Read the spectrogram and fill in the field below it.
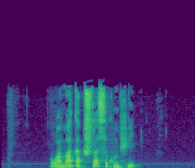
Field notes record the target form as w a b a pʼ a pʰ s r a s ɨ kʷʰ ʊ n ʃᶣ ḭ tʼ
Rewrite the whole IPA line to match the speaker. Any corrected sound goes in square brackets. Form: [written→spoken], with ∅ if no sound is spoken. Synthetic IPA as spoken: w a [b→m] a [pʼ→kʼ] a pʰ [s→ʂ] r a s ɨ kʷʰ ʊ [n→m] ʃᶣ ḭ tʼ

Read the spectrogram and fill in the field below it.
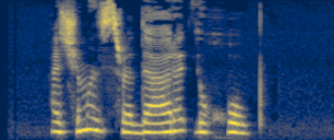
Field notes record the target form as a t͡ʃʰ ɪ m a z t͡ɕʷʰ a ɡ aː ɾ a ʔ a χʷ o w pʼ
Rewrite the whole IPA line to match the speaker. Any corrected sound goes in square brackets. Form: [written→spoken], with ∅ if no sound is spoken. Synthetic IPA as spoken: a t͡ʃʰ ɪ m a z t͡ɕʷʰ a [ɡ→d] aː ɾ a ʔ [a→i] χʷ o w pʼ

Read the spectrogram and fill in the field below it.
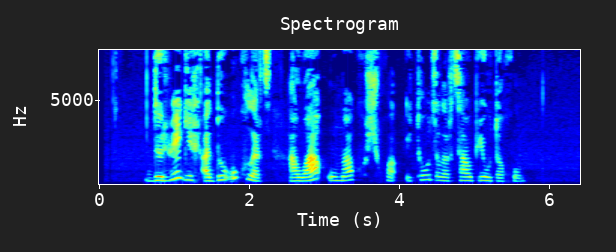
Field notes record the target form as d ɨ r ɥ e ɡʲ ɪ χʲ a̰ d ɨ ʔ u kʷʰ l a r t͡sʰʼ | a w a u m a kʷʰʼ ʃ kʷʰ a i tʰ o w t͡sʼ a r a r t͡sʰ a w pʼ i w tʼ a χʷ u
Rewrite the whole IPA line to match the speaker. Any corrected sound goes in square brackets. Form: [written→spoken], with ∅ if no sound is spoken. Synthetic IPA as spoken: d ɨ r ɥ e ɡʲ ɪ χʲ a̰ d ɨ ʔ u kʷʰ l a r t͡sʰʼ | a w a u m a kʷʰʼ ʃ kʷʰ a i tʰ o w t͡sʼ a [r→l] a r t͡sʰ a w pʼ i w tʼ a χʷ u

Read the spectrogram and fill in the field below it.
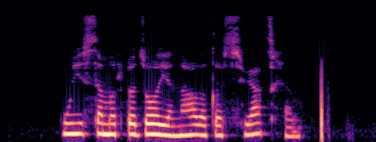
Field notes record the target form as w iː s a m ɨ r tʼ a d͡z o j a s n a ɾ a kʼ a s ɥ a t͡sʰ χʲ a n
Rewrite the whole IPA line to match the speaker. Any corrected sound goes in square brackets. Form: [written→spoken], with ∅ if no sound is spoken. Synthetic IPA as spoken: w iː s a m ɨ r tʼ a d͡z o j a [s→∅] n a [ɾ→l] a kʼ a s ɥ a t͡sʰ χʲ a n

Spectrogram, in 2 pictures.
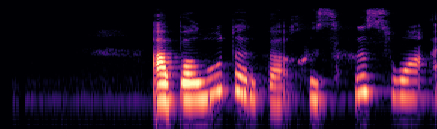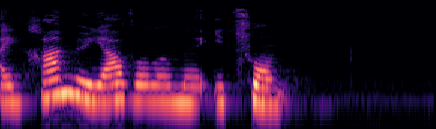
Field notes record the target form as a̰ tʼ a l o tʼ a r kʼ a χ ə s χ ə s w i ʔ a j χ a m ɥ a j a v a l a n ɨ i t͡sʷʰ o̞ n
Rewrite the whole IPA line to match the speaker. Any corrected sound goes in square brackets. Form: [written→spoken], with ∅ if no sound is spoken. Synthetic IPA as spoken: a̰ [tʼ→pʼ] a l [o→u] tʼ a r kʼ a χ ə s χ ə s w [i→a] ʔ a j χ a m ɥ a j a v a l a n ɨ i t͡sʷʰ o̞ n

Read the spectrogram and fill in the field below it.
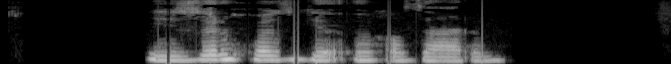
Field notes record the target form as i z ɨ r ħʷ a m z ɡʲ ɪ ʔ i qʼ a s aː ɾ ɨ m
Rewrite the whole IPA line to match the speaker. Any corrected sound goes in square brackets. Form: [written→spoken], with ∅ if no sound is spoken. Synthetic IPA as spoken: i z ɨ r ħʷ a [m→∅] z ɡʲ ɪ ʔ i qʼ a [s→z] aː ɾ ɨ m

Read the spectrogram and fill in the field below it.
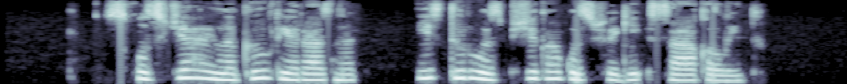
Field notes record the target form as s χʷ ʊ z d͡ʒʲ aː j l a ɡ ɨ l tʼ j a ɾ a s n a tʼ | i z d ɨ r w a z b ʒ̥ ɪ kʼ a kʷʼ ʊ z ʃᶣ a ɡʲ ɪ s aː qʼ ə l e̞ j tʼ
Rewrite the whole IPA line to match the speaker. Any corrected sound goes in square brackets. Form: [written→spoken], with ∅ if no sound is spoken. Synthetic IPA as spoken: s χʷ ʊ z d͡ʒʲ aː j l a ɡ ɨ l tʼ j a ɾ a [s→z] n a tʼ | i z d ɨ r w a z b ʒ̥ ɪ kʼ a kʷʼ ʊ z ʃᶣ a ɡʲ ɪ s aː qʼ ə l e̞ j tʼ

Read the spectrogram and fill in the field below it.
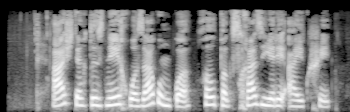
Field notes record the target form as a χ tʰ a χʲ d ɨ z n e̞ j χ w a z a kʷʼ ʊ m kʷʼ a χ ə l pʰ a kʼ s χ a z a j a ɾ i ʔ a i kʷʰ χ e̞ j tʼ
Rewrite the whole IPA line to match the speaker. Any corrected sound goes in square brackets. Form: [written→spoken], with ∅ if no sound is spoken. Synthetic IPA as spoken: a [χ→ʃ] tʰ a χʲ d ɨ z n e̞ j χ w a z a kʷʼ ʊ m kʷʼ a χ ə l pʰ a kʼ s χ a z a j a ɾ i ʔ a [i→j] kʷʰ [χ→ʂ] e̞ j tʼ

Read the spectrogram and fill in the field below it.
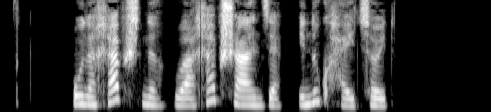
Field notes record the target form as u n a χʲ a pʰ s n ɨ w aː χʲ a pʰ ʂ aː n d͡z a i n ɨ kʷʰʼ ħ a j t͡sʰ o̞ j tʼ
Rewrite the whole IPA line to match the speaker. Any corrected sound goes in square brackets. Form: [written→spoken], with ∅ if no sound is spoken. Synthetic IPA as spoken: u n a χʲ a pʰ [s→ʂ] n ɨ w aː χʲ a pʰ ʂ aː n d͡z a i n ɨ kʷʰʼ ħ a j t͡sʰ o̞ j tʼ

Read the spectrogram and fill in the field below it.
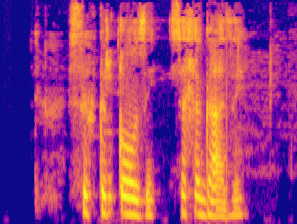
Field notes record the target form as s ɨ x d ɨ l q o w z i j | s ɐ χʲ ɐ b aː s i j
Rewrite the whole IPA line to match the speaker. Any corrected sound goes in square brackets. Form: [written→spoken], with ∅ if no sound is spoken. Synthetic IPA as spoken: s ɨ x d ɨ [l→r] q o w z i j | s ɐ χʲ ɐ [b→ɡ] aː [s→z] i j

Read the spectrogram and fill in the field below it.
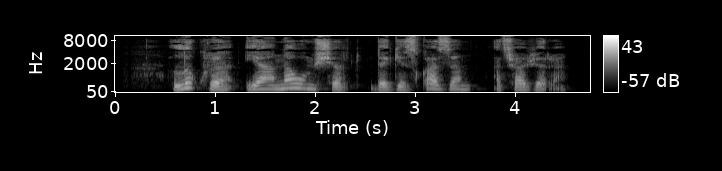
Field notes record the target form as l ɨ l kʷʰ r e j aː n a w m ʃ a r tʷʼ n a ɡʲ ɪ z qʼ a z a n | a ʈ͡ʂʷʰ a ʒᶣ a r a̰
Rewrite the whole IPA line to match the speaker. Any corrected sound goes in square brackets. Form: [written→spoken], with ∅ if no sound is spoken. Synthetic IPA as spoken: l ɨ [l→∅] kʷʰ r [e→a] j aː n a w m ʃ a r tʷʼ [n→d] a ɡʲ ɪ z qʼ a z a n | a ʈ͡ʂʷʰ a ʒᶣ a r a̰

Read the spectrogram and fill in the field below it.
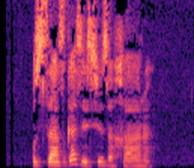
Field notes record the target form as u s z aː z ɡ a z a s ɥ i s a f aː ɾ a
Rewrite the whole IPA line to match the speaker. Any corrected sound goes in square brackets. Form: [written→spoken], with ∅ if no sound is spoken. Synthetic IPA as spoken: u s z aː z ɡ a z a s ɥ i [s→z] a [f→χ] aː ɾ a

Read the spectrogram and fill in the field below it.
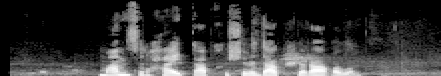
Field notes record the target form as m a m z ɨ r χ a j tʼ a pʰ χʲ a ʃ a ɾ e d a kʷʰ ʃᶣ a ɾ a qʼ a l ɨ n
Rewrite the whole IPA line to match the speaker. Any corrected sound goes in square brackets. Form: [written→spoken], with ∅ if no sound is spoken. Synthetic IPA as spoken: m a m z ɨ r [χ→ħ] a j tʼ a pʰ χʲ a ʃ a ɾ [e→a] d a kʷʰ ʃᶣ a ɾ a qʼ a l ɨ n

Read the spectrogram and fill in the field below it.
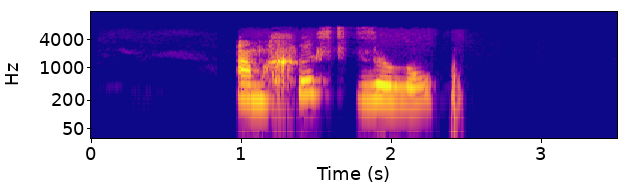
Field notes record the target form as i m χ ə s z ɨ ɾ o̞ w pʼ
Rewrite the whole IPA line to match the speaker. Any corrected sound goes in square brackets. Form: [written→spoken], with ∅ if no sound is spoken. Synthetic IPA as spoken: [i→a] m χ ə s z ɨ [ɾ→l] o̞ w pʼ

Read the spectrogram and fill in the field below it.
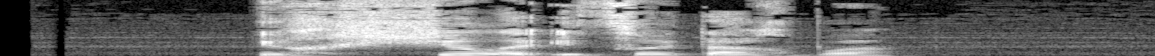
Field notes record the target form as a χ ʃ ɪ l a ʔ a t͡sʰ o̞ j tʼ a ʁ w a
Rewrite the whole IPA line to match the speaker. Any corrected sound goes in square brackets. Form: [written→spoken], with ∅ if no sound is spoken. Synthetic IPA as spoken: [a→i] χ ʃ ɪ l a ʔ [a→i] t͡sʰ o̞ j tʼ a ʁ [w→b] a

